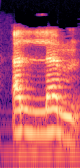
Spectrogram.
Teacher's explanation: میم ساکن کا اظہار ہے جلدی پڑھیں گے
